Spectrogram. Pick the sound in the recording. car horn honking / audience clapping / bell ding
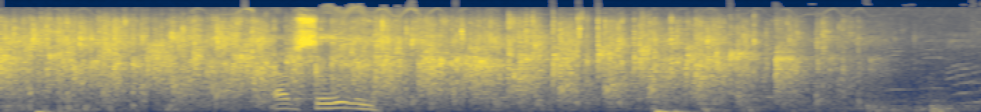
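audience clapping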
